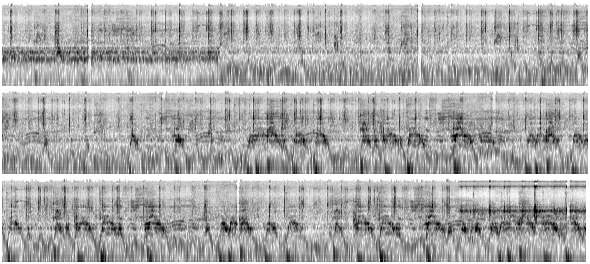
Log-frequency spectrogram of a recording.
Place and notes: Constructed from ambience recorded on the Charlevoix bridge over the canal east of the Atwater market. Car tires against the textured metal surface of the bridge produce this distinctive thrum, which are looped to enhance the existing rhythms of traffic. It was a cold dry day, with ice underfoot on the empty cycle path up to the bridge.
Montreal, QC, Canada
